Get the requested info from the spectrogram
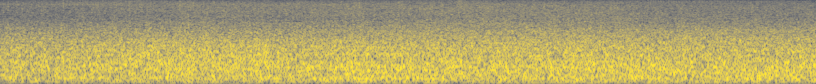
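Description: Fast-flowing mountain river rushing over rocks, a steady unbroken rush of whitewater.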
